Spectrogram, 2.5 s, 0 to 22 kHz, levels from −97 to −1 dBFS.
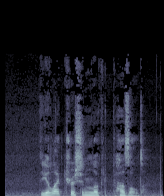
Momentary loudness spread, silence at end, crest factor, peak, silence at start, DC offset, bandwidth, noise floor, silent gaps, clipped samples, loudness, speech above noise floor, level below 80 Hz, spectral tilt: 6 LU; 0 s; 18 dB; -12 dBFS; 0.1 s; under 0.1%; 16 kHz; -49 dBFS; none; under 0.1%; -29 LUFS; 20 dB; -50 dBFS; -4.5 dB/octave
